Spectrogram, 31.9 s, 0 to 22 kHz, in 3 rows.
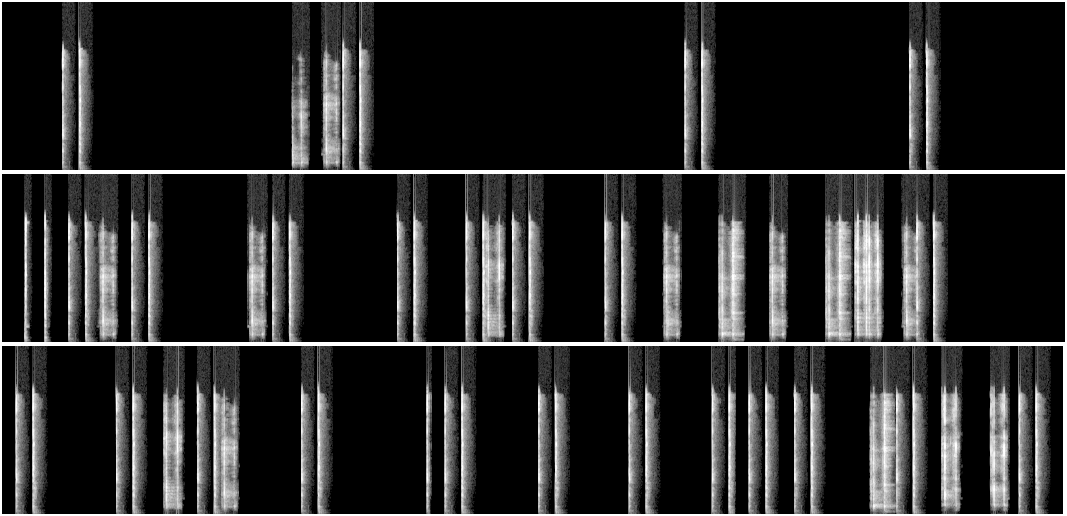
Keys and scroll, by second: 15.2 v, 19.0 shift+m, 22.6 v, 30.4 u, 30.9 i.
